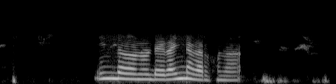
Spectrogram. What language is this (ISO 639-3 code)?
sat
